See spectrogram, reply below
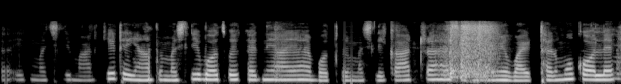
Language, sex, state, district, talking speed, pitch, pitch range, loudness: Hindi, female, Jharkhand, Sahebganj, 220 wpm, 210 Hz, 195-220 Hz, -15 LUFS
